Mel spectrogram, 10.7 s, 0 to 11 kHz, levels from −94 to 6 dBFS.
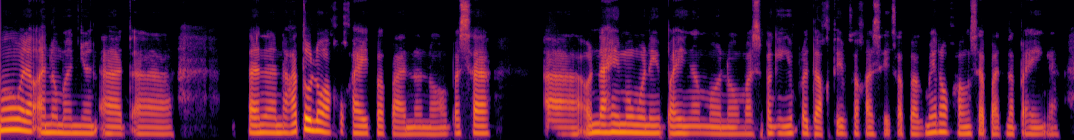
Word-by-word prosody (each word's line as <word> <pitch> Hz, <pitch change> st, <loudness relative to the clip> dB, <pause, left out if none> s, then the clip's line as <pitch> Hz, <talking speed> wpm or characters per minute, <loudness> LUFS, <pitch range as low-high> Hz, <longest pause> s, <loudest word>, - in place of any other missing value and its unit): mo 245 Hz, -, +7 dB, 0.2 s
walang 220 Hz, -2 st, +4 dB
anuman 185 Hz, -2 st, +1 dB
'yun 170 Hz, 0 st, -1 dB
at, 160 Hz, -2 st, -1 dB
ah, 155 Hz, -1 st, -4 dB, 0.7 s
sana 185 Hz, 0 st, +3 dB
nakatulong 210 Hz, +5 st, +6 dB
ako 195 Hz, 0 st, -2 dB
kahit 170 Hz, -1 st, 0 dB
papaano 155 Hz, -2 st, -3 dB
'no. 150 Hz, 0 st, -5 dB
Basta, 170 Hz, 0 st, +1 dB, 0.6 s
ah, 155 Hz, -1 st, -1 dB
unahin 195 Hz, 0 st, +4 dB
mo 190 Hz, -1 st, +4 dB
muna 180 Hz, -1 st, +3 dB
'yung 175 Hz, -, -9 dB
pahinga 170 Hz, 0 st, 0 dB
mo 160 Hz, -2 st, -3 dB
no, 155 Hz, 0 st, -3 dB
mas 155 Hz, 0 st, -5 dB
magiging 170 Hz, 0 st, -3 dB
productive 155 Hz, -1 st, -3 dB
ka 155 Hz, -, -4 dB
kasi 150 Hz, -1 st, -5 dB
kapag 150 Hz, 0 st, -5 dB
meron 195 Hz, +2 st, +1 dB
kang 160 Hz, -2 st, -3 dB
sapat 150 Hz, -, -3 dB
na 160 Hz, -, -3 dB
pahinga. 155 Hz, 0 st, -6 dB
170 Hz, 180 wpm, -26 LUFS, 155-185 Hz, 0.7 s, mo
